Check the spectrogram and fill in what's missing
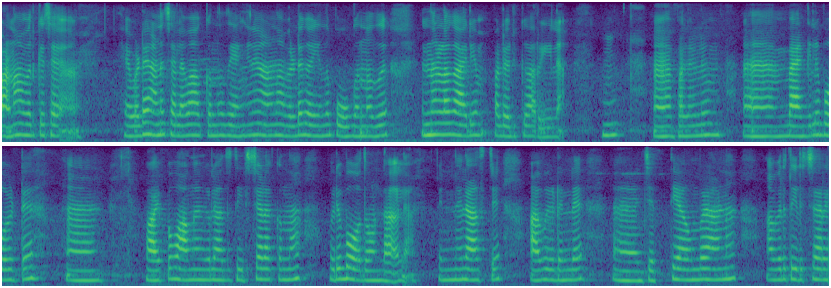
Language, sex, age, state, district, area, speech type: Malayalam, female, 18-30, Kerala, Malappuram, rural, spontaneous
